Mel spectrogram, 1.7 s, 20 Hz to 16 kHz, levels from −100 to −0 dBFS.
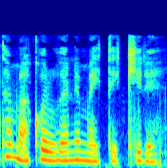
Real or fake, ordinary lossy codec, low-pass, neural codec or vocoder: real; MP3, 48 kbps; 7.2 kHz; none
